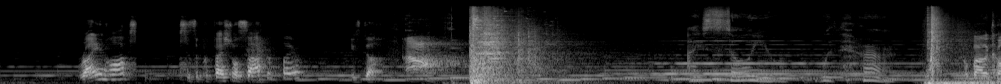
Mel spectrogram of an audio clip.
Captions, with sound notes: Ryan Hawpe, this is a professional soccer player. He's done. *Ryan grunts. Shatters the telly.* I saw you with her. *Loud slap*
